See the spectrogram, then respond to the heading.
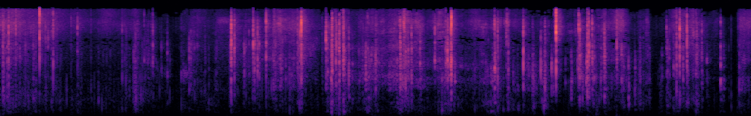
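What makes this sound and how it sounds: Hands flatten and turn the crumpled pages of an open glossy paper magazine, making quiet, bright crinkling and crumpling sounds. The sound comes as many short, dry crackles with almost no low end and no ringing.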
